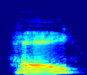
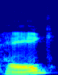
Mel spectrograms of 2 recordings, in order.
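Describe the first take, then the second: First: The name ends in a vowel with no g. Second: The name ends with a hard g sound.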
